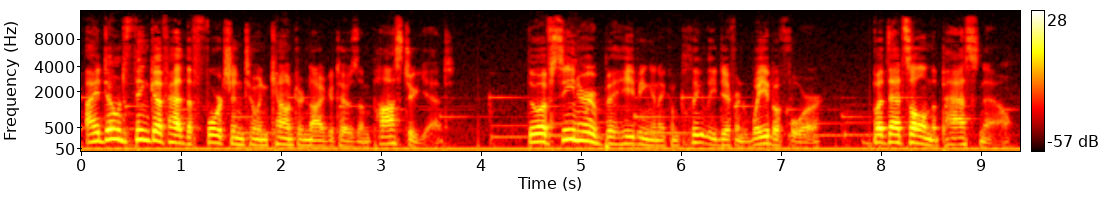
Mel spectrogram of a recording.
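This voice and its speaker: A man's voice: medium pitch, sing-song, a little fast, soft background music, lightly acted. A man playing a wry, exasperated teenage schoolboy who narrates his story in a dry, sardonic way. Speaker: narrator and lead actor in a fan audio drama. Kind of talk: scripted first-person narration.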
